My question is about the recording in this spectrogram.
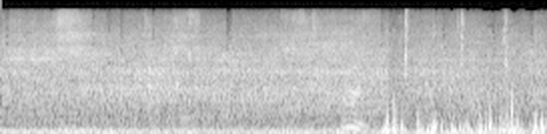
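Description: A steady low engine rumble runs nearby. From about three seconds in, a quick run of close-up clicking, smacking eating noises starts.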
